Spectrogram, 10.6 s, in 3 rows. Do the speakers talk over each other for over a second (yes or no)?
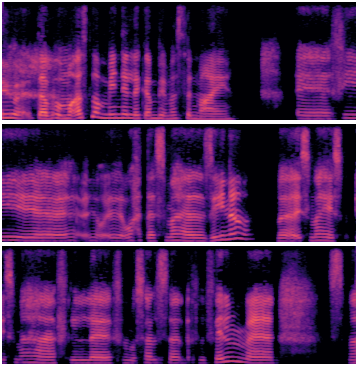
no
